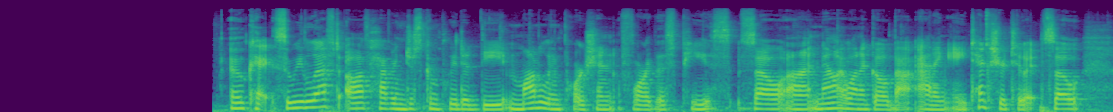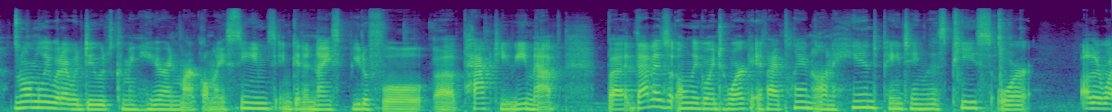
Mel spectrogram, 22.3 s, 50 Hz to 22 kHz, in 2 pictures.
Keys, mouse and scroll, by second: 11.2 Tab, 21.0 Tab.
